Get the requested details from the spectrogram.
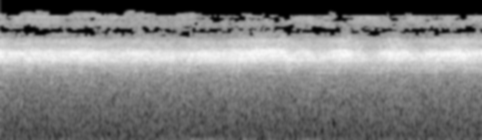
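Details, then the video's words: In Japan's summer, male cicadas shrill using tymbals, giving a constant high electric-sounding buzz that pulses slightly in intensity, softening briefly near the end before rising again. "Japan Summer Cicada Shrilling"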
